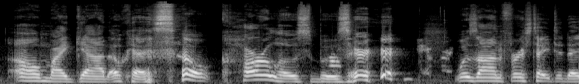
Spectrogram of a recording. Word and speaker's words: Carlos Boozer: Carl Boozer? Carlos Boozer. Carlos. Oh, I said it wrong.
